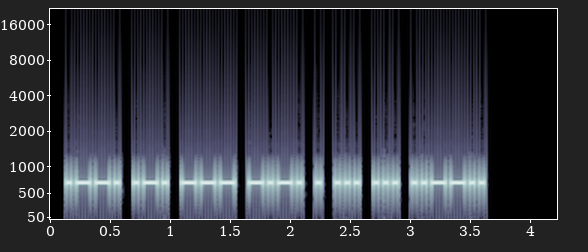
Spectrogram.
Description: Morse code, heard as a keyed tone, about 30 wpm, 700 Hz. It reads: PROCESS?
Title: Sentences from Top 1000 Words - Review Part 3 - 30wpm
